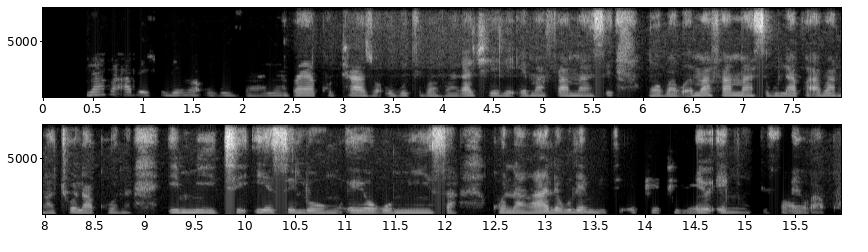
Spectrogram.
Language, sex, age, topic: North Ndebele, male, 25-35, health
